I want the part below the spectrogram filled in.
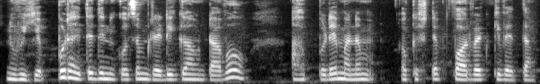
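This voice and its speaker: A woman voicing a young husband who teases his wife playfully and then speaks tenderly, her voice dropped low. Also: fairly even intonation, fairly quick, warm tone, natural voice. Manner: playful, coaxing, husky-toned.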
